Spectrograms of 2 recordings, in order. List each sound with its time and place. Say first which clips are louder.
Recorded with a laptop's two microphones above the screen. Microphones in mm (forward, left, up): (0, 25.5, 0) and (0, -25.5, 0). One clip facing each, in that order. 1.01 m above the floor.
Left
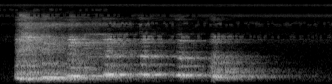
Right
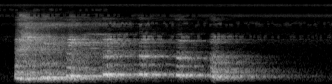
0.1 s a giggle: right 1 dB; 55° right (ahead or behind), 1.7 m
